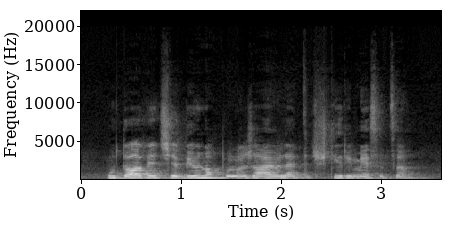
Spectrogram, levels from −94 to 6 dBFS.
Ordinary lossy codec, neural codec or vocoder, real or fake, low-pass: Opus, 64 kbps; codec, 44.1 kHz, 7.8 kbps, Pupu-Codec; fake; 19.8 kHz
